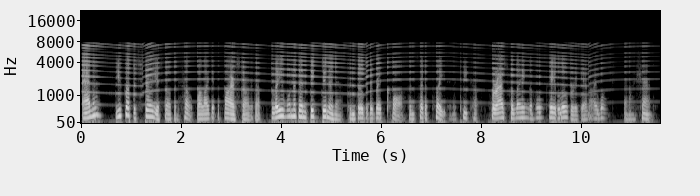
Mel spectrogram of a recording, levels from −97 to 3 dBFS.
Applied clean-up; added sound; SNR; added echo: neural mask model RNNoise.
